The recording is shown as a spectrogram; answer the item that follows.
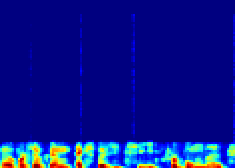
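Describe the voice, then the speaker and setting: With fairly even intonation, a woman speaks at medium pitch and a fairly slow pace. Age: 20s. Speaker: writer. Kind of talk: radio interview. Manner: hesitant, many fillers.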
